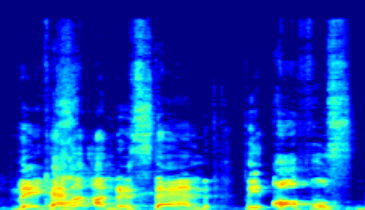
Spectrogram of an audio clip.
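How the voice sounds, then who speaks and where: Bright, high-voiced man running a tabletop game. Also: slow. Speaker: game master. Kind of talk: casual, jokey tabletop game narration.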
